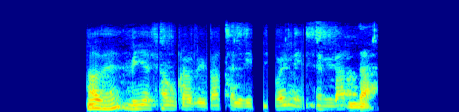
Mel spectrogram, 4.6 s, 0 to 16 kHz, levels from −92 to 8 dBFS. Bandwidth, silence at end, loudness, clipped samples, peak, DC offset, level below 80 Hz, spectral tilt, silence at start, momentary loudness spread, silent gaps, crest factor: 8 kHz; 0.85 s; -29 LUFS; under 0.1%; -8 dBFS; under 0.1%; -68 dBFS; -7 dB/octave; 0.85 s; 10 LU; 2.54-2.63 s, 2.70-2.75 s; 22 dB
